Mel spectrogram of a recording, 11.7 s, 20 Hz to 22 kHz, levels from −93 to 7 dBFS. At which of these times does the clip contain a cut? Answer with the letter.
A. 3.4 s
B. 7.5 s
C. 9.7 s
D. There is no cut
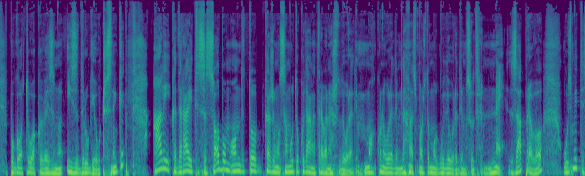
A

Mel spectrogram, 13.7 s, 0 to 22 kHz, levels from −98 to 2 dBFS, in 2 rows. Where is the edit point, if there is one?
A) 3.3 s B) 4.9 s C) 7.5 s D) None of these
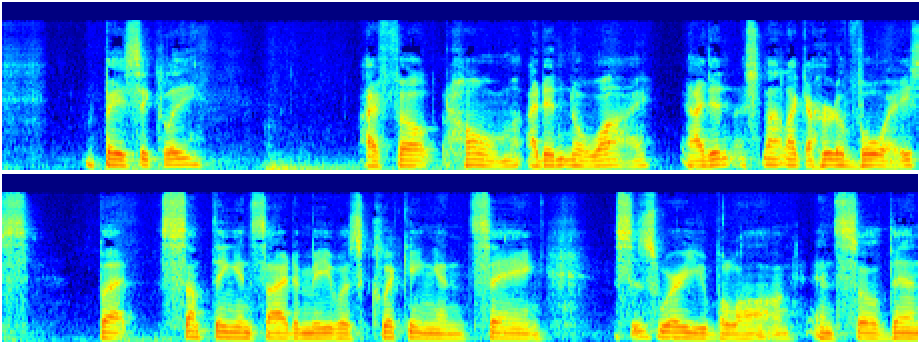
A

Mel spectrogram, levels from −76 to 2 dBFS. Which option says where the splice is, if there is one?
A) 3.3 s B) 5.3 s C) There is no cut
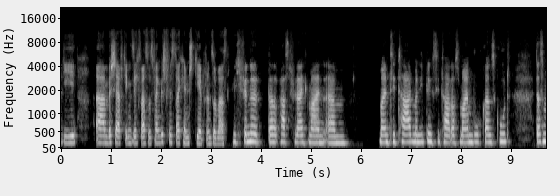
A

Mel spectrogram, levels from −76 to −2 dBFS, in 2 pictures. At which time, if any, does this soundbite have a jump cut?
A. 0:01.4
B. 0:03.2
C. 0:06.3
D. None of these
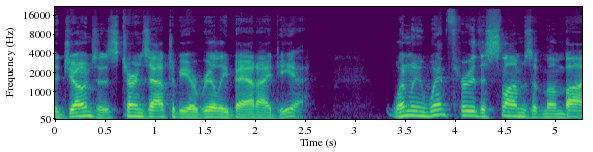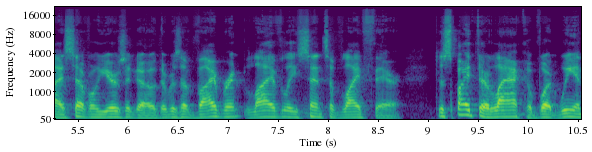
D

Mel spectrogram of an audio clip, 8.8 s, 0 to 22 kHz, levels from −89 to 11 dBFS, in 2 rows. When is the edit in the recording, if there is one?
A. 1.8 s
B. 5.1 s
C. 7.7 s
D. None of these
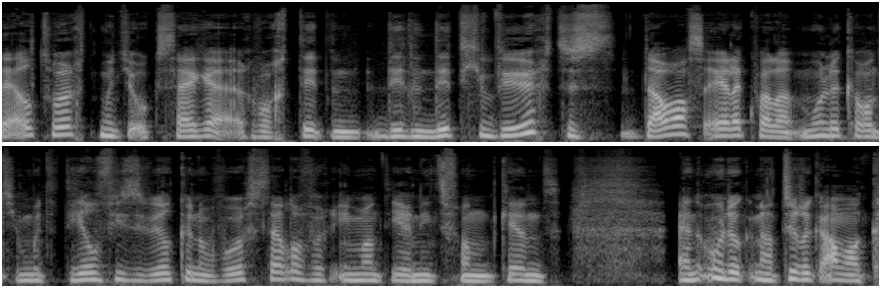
A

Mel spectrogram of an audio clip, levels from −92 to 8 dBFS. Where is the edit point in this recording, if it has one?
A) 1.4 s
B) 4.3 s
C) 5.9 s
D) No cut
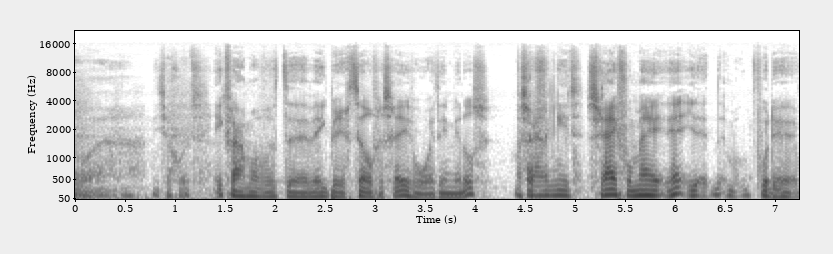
D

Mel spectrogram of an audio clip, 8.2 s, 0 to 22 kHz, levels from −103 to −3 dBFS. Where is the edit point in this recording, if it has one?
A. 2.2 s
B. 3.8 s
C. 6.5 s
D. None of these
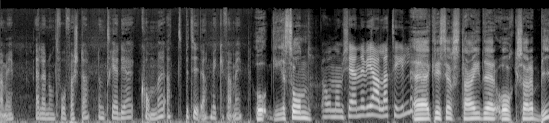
B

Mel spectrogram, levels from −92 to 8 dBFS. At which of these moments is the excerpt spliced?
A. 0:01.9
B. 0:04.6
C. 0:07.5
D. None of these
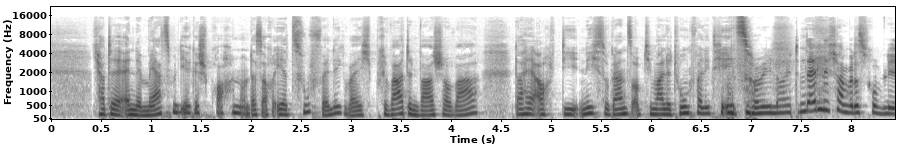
C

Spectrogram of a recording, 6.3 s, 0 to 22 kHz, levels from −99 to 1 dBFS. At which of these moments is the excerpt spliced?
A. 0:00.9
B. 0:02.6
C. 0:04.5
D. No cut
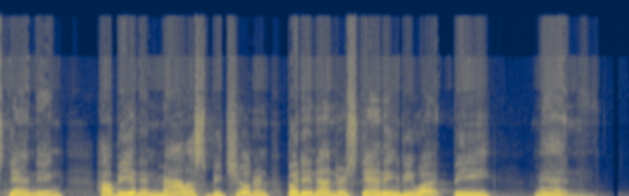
D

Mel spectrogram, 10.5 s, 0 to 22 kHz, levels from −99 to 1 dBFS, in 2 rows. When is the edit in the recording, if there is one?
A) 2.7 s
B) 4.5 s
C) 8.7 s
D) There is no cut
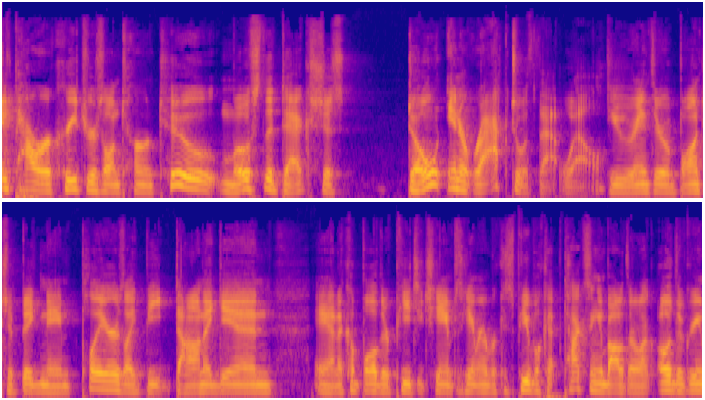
B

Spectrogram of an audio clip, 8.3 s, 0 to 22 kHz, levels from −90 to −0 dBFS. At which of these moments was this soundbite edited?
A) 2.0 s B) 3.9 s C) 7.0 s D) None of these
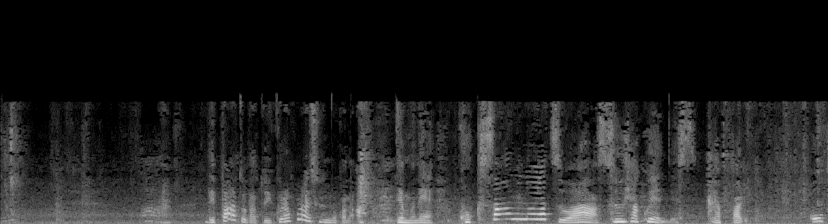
D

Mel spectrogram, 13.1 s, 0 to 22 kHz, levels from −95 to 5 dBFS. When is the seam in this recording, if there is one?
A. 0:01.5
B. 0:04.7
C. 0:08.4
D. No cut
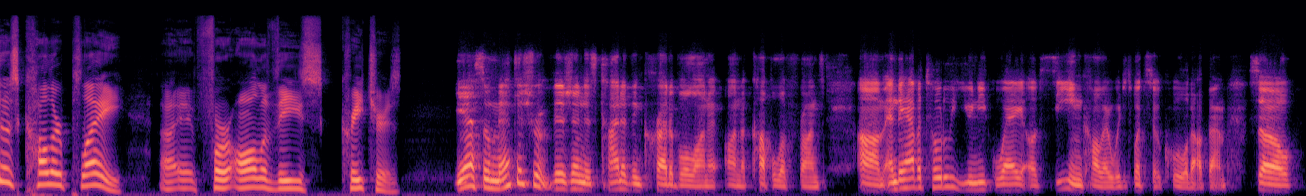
D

